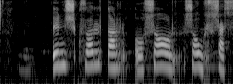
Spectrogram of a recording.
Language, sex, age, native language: Icelandic, male, 9, Icelandic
